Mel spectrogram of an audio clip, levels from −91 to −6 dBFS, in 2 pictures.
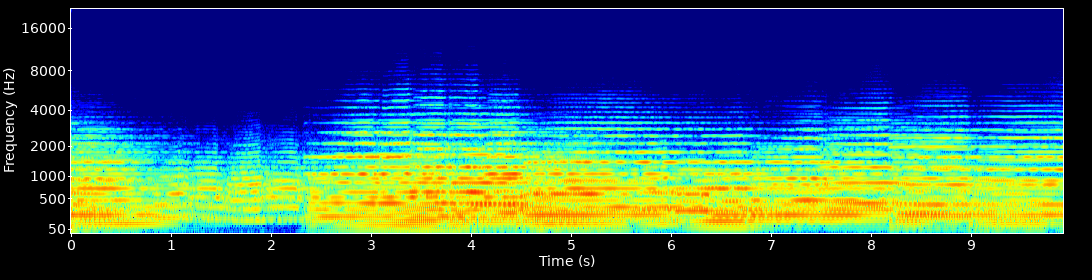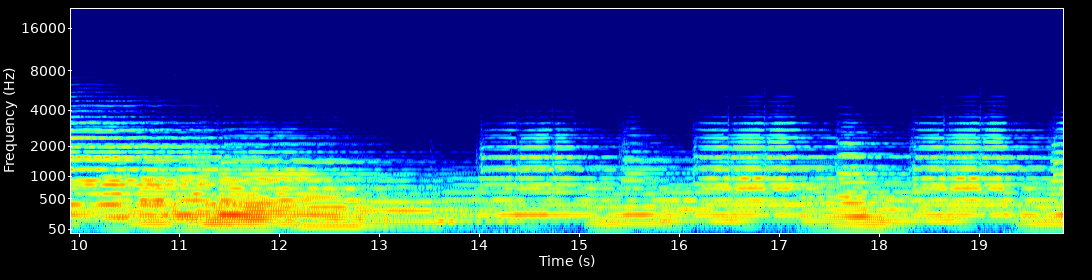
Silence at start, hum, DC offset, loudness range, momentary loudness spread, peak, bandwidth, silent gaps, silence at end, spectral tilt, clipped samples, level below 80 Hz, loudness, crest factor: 0 s; none; under 0.1%; 11 LU; 12 LU; -8 dBFS; 6.2 kHz; none; 0 s; -8.5 dB/octave; under 0.1%; -50 dBFS; -26 LUFS; 18 dB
